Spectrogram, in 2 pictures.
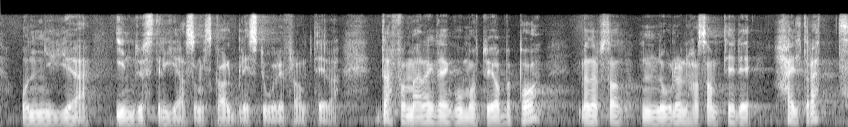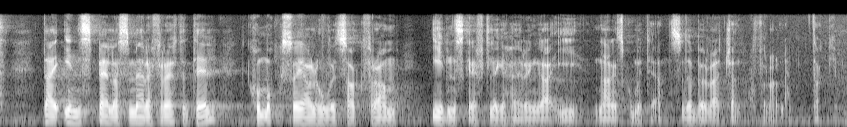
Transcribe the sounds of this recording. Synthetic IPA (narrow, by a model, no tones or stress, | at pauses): ɔnyːə | ɪnd̪ʉst̪ɾiːəsɔmskɑlbliːst̪uːɾəɪfɾɑ̰mt̪ʰḭːd̪ə̰d̪æɾfɔɾmæɪnəɾɛɡd̪ɛæɪnɡuːmoːt̪əɔjɔbːəpʰɔ | mʔɛnɾɛpɾsət̪ɑnt̪n̩nuːɭʉnɦɑɾsɑmt̪ʰiːd̪ɪhæɪlt̪ɾɛt̪ː | d̪̥æɪʔɪnspeːləsɔmæɾɛfəɾeːɾt̪ət̪ʰɪlkʰɔmːɔksɔɪɑlhuːʋəd̪sɑ̰ːkfɾɑm | ɪd̪ɛnskɾɪft̪əlɪɡəhœʏɾɪŋɑ̰ʔɪ̰næ̰ːɾɪŋskʰʊmɪ̰t̪ʰḛːə̰nsɔd̪ɛbœɾʋæ̰ːɾʃɛ̰nt̪fɔ̰ɾɑ̰lːə̰t̪ʰɑkː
